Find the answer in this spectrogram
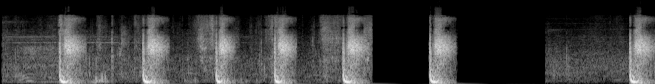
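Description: Movie-style punch and slap sound effects: six sharp whacks in quick succession, roughly one every 0.7 s, each with a deep thud under it, then a sudden cut to dead silence for about a second.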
